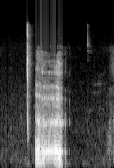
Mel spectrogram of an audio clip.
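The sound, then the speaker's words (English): A single loud burp lasting about half a second, preceded by a short puff of breath and followed by near silence. “You get the burp.”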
